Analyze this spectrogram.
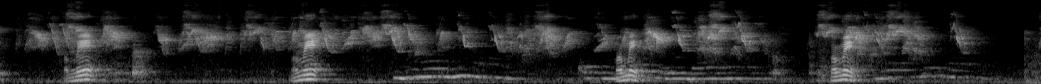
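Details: Talking pet ring-necked parakeet saying "mummy" again and again: scratchy, high chatter and rising harmonic yelps repeated roughly every two seconds, with lower hummed tones between phrases.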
